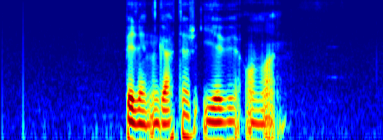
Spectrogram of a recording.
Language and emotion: Russian, neutral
